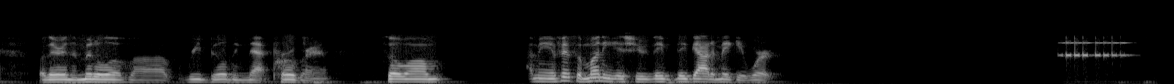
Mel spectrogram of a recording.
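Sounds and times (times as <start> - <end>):
speech: 0.4 - 4.5, 5.3 - 7.8
timer ringing: 10.6 - 11.4.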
